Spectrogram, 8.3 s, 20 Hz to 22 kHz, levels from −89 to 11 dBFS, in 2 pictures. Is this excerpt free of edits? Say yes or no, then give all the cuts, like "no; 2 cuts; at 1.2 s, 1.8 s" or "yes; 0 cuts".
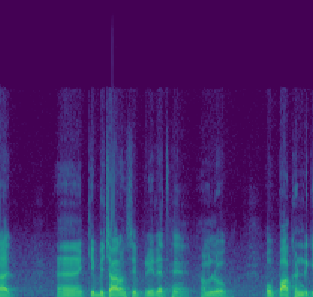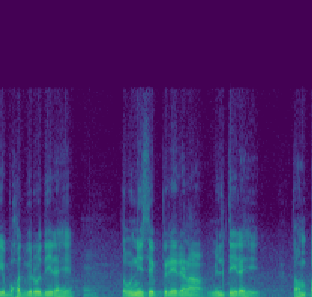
yes; 0 cuts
